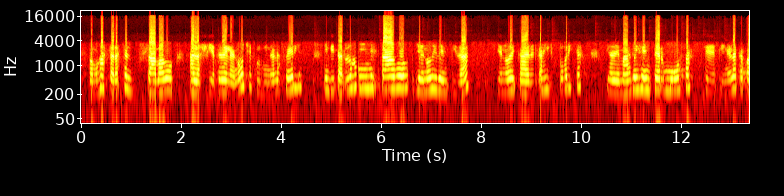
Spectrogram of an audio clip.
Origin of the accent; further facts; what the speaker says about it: Caracas, Capital District, Venezuela; yo soy caraqueña.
